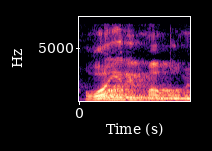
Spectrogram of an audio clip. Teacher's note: یا کو نرمی سے پڑھیں گے، را باریک پڑھیں گے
